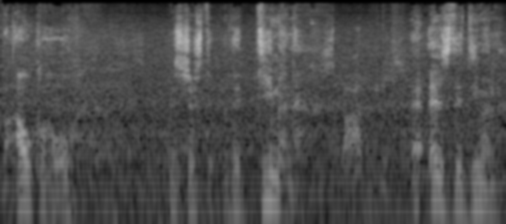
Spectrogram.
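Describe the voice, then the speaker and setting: Scottish guy, middle aged, mid pitched voice, chatty reflective walking vlog, traffic and street noise. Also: a little slow. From Scotland. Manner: reflective, informal, conversational. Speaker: vlogger. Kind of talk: casual rambling vlog chat while walking. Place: outdoors, walking along a busy seafront.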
